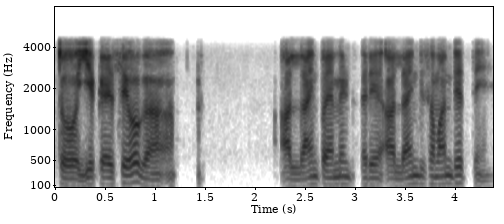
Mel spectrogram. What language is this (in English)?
Urdu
